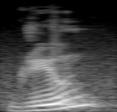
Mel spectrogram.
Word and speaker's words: grün: So we call it grün, which is green. Then blue, we pronounce it blau.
